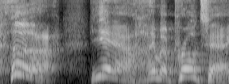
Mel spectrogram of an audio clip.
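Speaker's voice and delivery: exaggerated old-school anime hero voice, very high, swooping. A performer showing how anime leads used to sound, old-school anime protagonist voice. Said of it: "it all used to be like the".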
